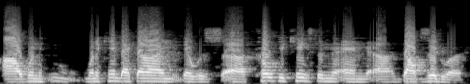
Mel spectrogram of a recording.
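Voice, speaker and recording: A man's voice: medium pitch, steady tone, moderate pace, poor audio. A young man giving a casual, rambling recap of a wrestling show, full of fillers and restarts.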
